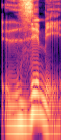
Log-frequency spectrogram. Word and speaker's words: dhimmi: That, in other words, they're treated like dhimmi or zimmi is the way it's pronounced on the Indian subcontinent.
